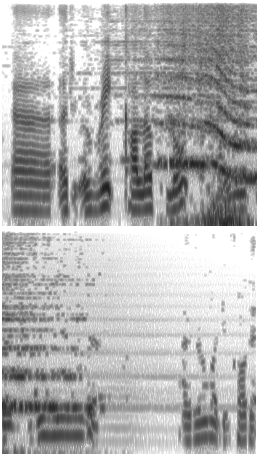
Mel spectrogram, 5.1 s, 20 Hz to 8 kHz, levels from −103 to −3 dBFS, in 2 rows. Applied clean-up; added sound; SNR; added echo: classical method spectral subtraction.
